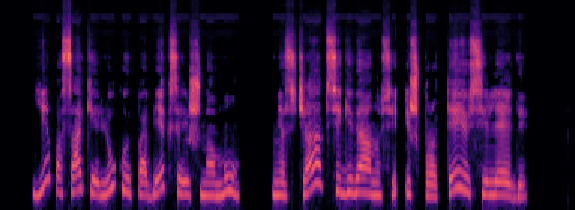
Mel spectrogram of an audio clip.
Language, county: Lithuanian, Vilnius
